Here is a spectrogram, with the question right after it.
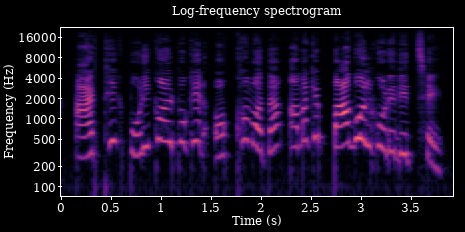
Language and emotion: Bengali, angry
